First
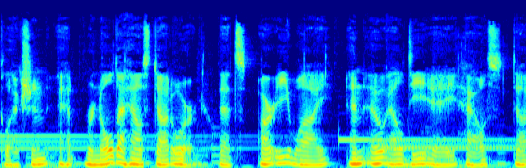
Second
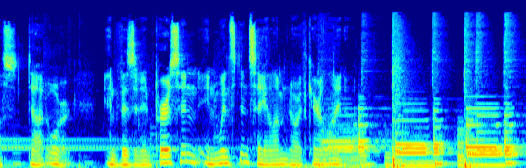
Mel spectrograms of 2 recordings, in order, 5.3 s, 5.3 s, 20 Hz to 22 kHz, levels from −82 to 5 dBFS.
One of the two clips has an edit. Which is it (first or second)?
second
